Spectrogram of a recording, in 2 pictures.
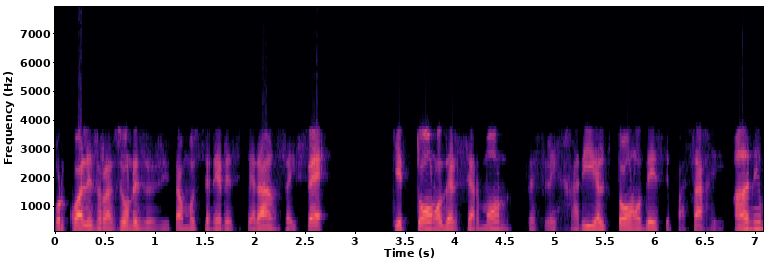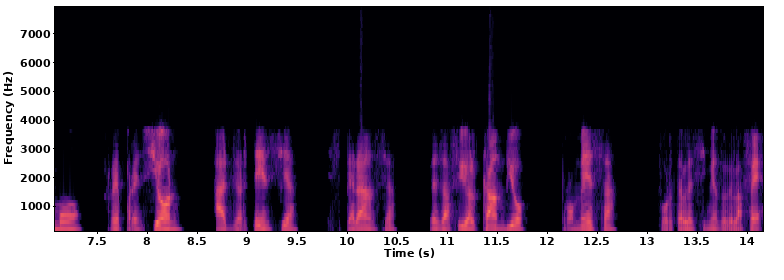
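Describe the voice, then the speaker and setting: Swinging very widely in pitch, a man speaks in a fairly high register. His pace is moderate. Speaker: preaching instructor. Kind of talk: online workshop presentation. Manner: halting.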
